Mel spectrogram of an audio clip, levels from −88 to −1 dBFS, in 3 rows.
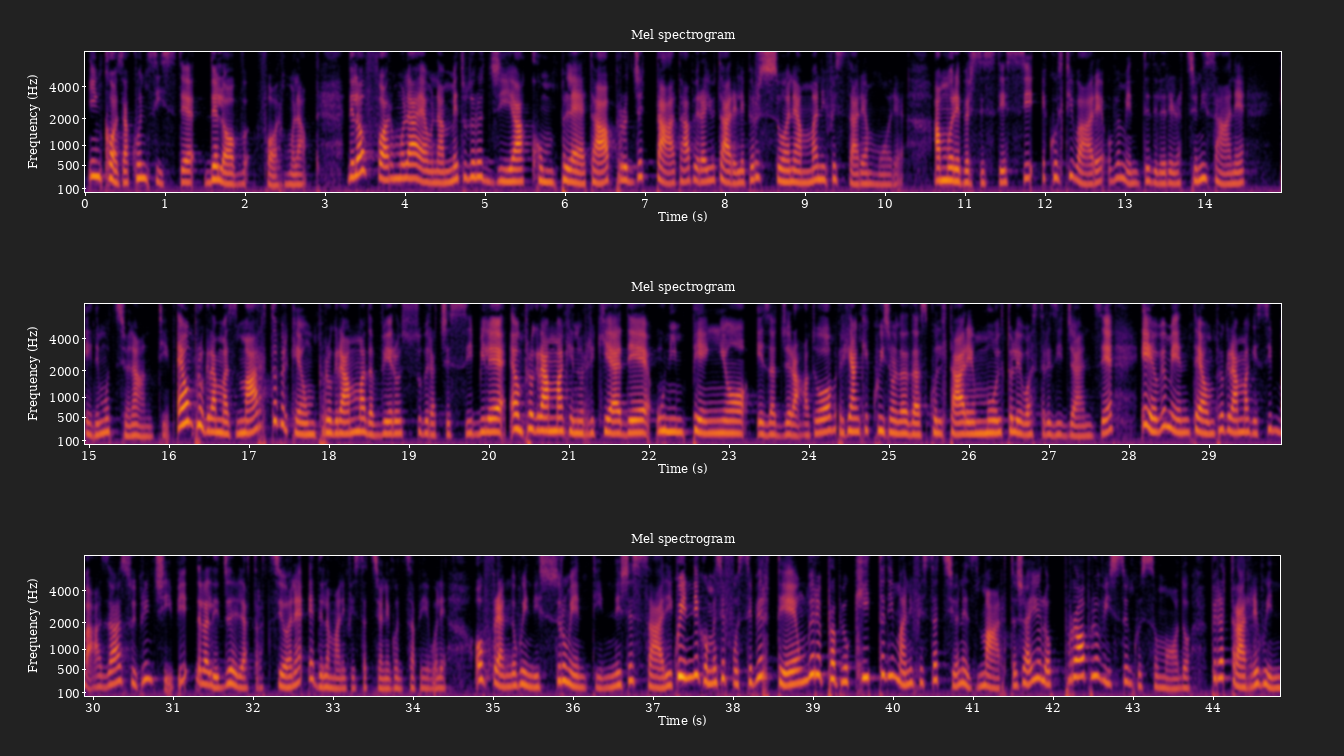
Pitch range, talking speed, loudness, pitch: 195-250 Hz, 145 wpm, -29 LUFS, 220 Hz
